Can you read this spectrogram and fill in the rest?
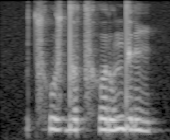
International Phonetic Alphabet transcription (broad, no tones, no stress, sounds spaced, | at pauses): t͡sʰ u z d ɤ t͡sʰ ɤ ɾ u n d e ɾ iː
